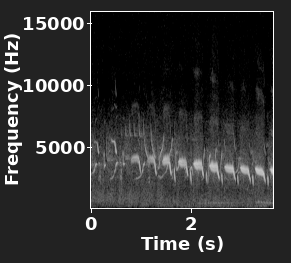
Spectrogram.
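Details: Woodlark from Wielkopolska National Park, Poland, among forest birds: a clear run of short whistled notes, each sliding downward, repeated steadily about three per second and growing louder and more even toward the end.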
